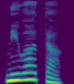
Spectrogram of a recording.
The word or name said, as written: ನಿವಾತ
